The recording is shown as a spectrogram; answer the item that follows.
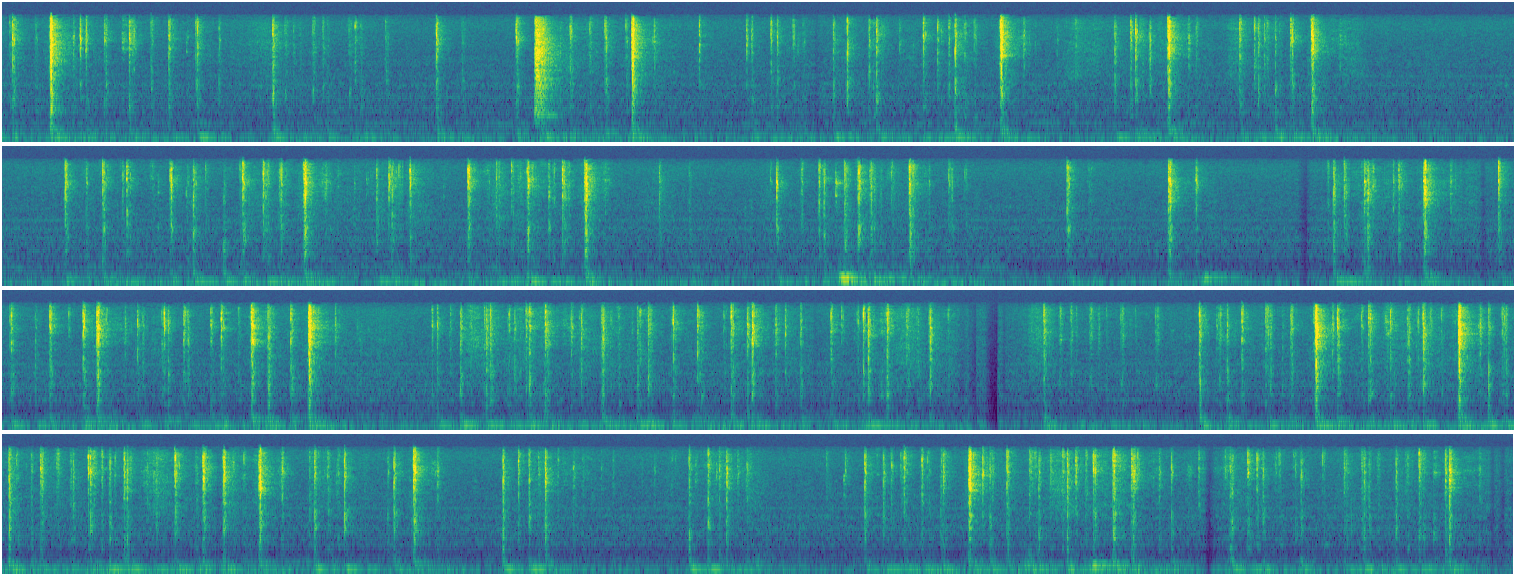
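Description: Faint computer-keyboard typing: irregular keystroke clicks in uneven runs over a low hum, picked up by an open video-call microphone.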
